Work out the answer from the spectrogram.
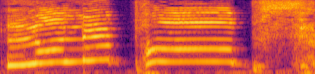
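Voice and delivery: very high, drawn-out sing-song call; child catcher. Acted. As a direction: lure children with a long falsetto cry. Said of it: "like the child catcher".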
